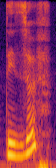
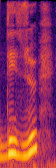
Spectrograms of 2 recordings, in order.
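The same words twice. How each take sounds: First: A final F sound is pronounced. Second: No final F sound is pronounced. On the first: The speaker calls it wrong. "et non pas des œufs" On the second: The speaker calls it right. "Je me suis souvenu que je devais acheter des œufs"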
